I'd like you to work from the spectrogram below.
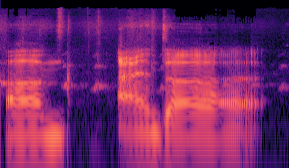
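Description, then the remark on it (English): A dog barks loudly: two drawn-out, tonal barks, the second longer and wavering, separated by a short pause, with no talking over them. “Do you want me to go and kill that dog?”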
